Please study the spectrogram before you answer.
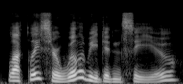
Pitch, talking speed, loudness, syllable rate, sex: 170 Hz, 195 wpm, -19 LUFS, 6.0 syllables/s, female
